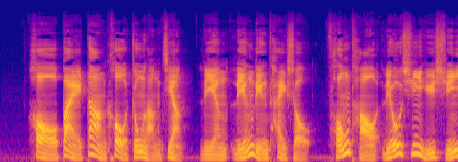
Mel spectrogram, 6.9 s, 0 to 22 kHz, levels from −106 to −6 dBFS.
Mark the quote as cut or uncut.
cut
